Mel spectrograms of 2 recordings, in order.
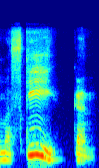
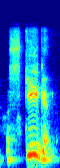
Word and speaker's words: Muskegon: Forgive me for mispronouncing the Muskegon, right? Muskegon.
